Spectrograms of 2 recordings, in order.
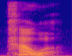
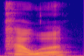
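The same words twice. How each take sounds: First: The second syllable is reduced to a schwa. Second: The second syllable has a full, spelled-out vowel. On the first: The speaker calls it right. "The unstressed syllables actually have schwa sounds in them" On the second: The speaker calls it wrong. "we would not pronounce them in the way they are spelled"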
